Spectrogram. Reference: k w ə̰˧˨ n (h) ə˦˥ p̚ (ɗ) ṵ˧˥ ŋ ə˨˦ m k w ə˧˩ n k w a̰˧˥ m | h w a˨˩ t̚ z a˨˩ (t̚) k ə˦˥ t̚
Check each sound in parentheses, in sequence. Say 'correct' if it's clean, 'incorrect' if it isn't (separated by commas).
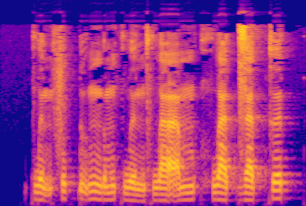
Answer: incorrect, correct, correct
